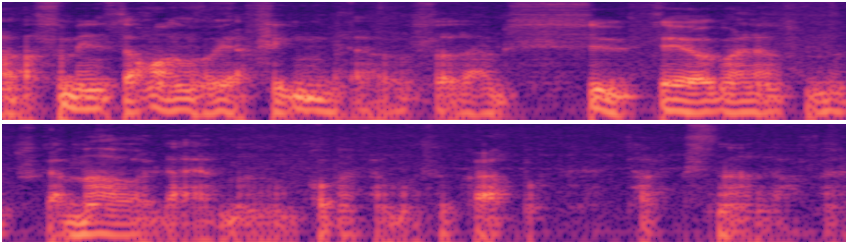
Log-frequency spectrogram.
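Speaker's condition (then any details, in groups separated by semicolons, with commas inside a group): Tongue cancer, partial tongue removal; partial tongue removal surgery; diagnosed 7 years ago; voice permanently changed, relearned speaking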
